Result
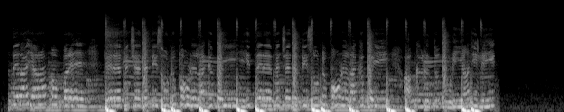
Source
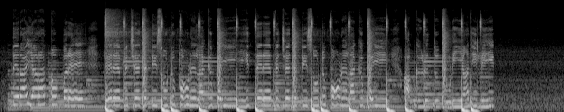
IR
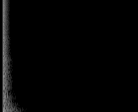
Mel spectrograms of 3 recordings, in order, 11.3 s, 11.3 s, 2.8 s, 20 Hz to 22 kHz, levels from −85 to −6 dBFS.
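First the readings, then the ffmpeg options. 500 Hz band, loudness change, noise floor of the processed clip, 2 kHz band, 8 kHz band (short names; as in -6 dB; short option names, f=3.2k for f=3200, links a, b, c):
-2.5 dB, +5.0 dB, -68 dBFS, -7.0 dB, under -15 dB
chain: -af "flanger=delay=19.5:depth=7.3:speed=1.9,aemphasis=mode=reproduction:type=riaa,agate=range=-18dB:threshold=-42dB:ratio=16:detection=peak,volume=-2dB"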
